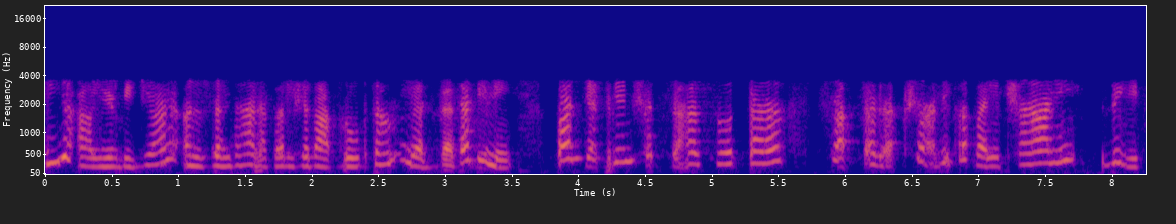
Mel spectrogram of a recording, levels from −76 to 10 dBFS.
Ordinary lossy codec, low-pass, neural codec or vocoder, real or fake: Opus, 16 kbps; 3.6 kHz; codec, 16 kHz in and 24 kHz out, 0.6 kbps, FireRedTTS-2 codec; fake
